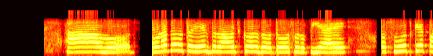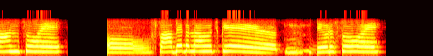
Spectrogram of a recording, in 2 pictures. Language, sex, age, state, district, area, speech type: Hindi, female, 60+, Uttar Pradesh, Pratapgarh, rural, conversation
